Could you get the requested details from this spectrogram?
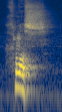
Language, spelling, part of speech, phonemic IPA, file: Dutch, glosse, noun, /ˈɣlɔsə/, Nl-glosse.ogg
- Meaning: gloss, margin note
